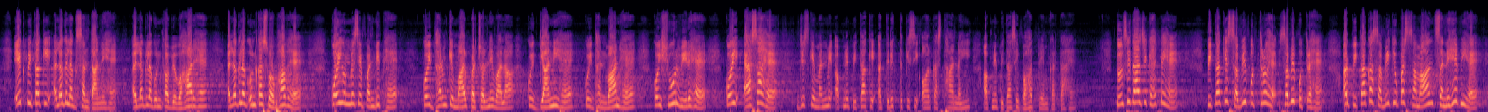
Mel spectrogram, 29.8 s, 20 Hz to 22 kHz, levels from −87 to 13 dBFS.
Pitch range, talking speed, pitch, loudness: 220-330 Hz, 170 wpm, 260 Hz, -13 LUFS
